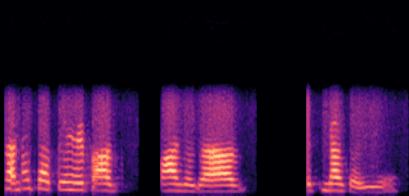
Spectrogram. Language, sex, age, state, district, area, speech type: Hindi, female, 18-30, Uttar Pradesh, Prayagraj, rural, conversation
